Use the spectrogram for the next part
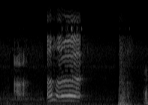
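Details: Short, high-pitched crying bursts from a tired baby girl during book reading, in a quiet room; an ordinary infant cry.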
